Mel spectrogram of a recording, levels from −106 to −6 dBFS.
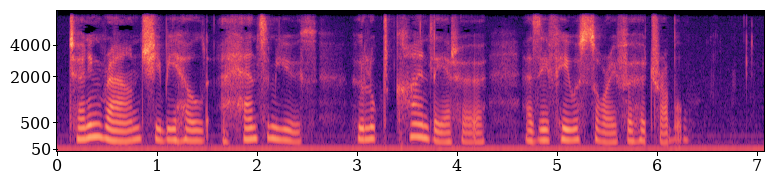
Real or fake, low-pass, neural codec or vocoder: real; 7.2 kHz; none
